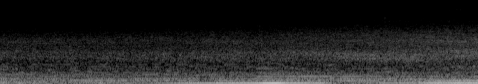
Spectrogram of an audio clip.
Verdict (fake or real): real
